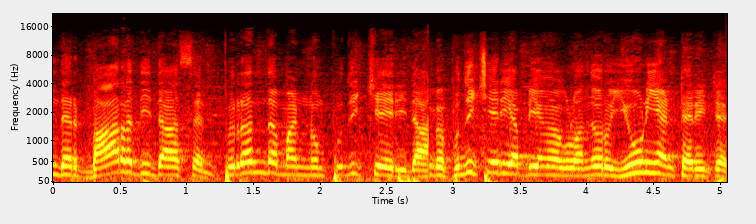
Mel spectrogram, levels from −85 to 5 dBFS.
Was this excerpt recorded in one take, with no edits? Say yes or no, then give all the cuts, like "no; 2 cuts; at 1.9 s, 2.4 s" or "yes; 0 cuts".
no; 1 cut; at 2.8 s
